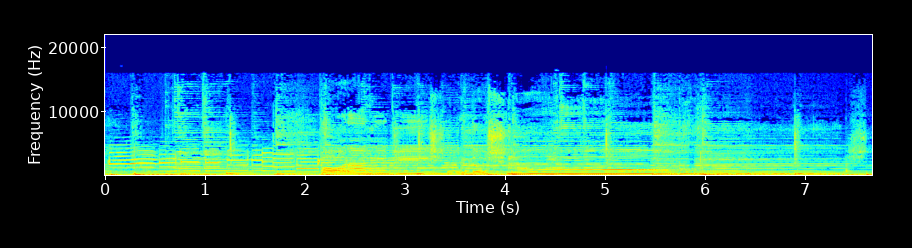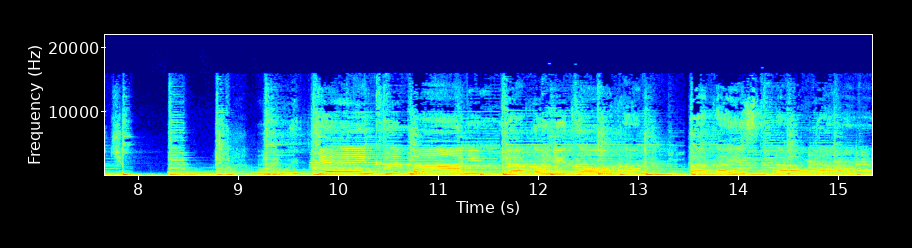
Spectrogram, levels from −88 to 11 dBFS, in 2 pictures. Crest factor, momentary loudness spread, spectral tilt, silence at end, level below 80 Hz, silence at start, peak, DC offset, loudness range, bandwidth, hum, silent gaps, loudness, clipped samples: 16 dB; 7 LU; -4.5 dB/octave; 0 s; -30 dBFS; 0 s; 0 dBFS; under 0.1%; 5 LU; 16.5 kHz; none; none; -16 LUFS; under 0.1%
